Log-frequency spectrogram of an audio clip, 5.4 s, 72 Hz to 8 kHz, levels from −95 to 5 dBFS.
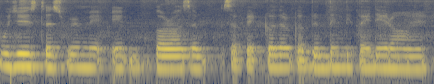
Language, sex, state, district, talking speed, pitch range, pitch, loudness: Hindi, female, Arunachal Pradesh, Papum Pare, 165 wpm, 175-190 Hz, 185 Hz, -18 LUFS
